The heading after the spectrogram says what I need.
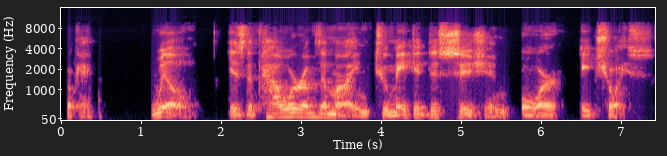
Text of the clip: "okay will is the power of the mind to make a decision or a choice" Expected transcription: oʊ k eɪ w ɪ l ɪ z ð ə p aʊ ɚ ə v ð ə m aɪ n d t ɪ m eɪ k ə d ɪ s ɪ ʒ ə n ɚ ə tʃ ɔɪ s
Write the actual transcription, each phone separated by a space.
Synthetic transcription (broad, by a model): oʊ k eɪ w ɪ l ɪ z ð ə p aʊ ɚ ə v ð ə m aɪ n t ɪ m eɪ k ə d ɪ s ɪ ʒ ə n ɚ ə tʃ ɔɪ s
